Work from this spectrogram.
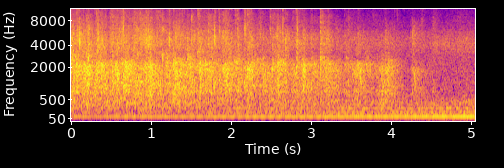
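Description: An audience at a book felicitation event gives loud, dense applause that stays steady throughout, with many hands clapping together.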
